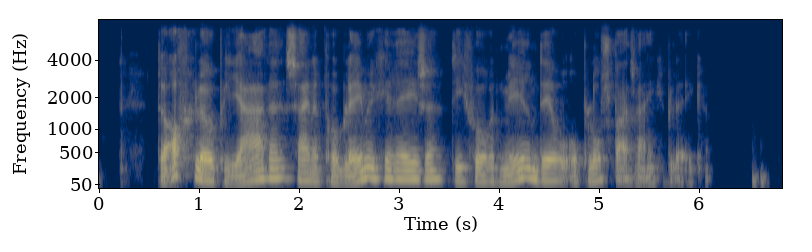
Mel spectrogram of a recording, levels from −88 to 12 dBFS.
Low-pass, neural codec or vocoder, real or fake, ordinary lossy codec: 7.2 kHz; none; real; Opus, 24 kbps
